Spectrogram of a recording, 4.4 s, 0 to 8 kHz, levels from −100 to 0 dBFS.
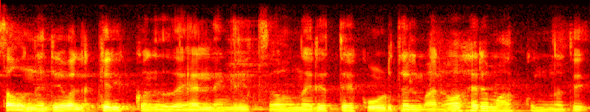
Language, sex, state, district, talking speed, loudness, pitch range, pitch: Malayalam, male, Kerala, Kozhikode, 70 wpm, -19 LUFS, 110-120 Hz, 115 Hz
